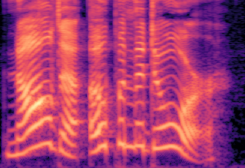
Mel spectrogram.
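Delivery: loud call through a locked door. A narrator's reading. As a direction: raise the voice to be heard through the door. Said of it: "She knocked louder".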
